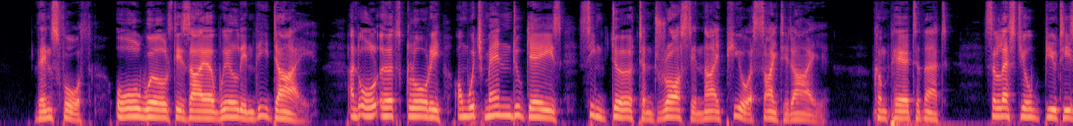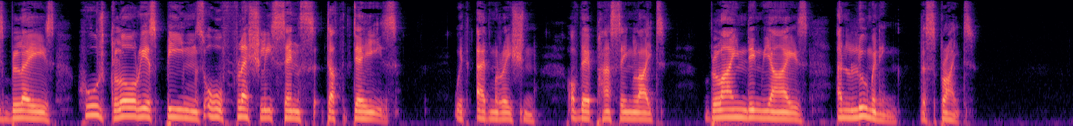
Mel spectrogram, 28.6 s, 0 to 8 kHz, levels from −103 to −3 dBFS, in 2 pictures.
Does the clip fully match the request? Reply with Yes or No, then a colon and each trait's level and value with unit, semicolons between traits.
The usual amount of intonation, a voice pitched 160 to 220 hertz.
No: average, 3.9 semitones; low, 130 Hz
